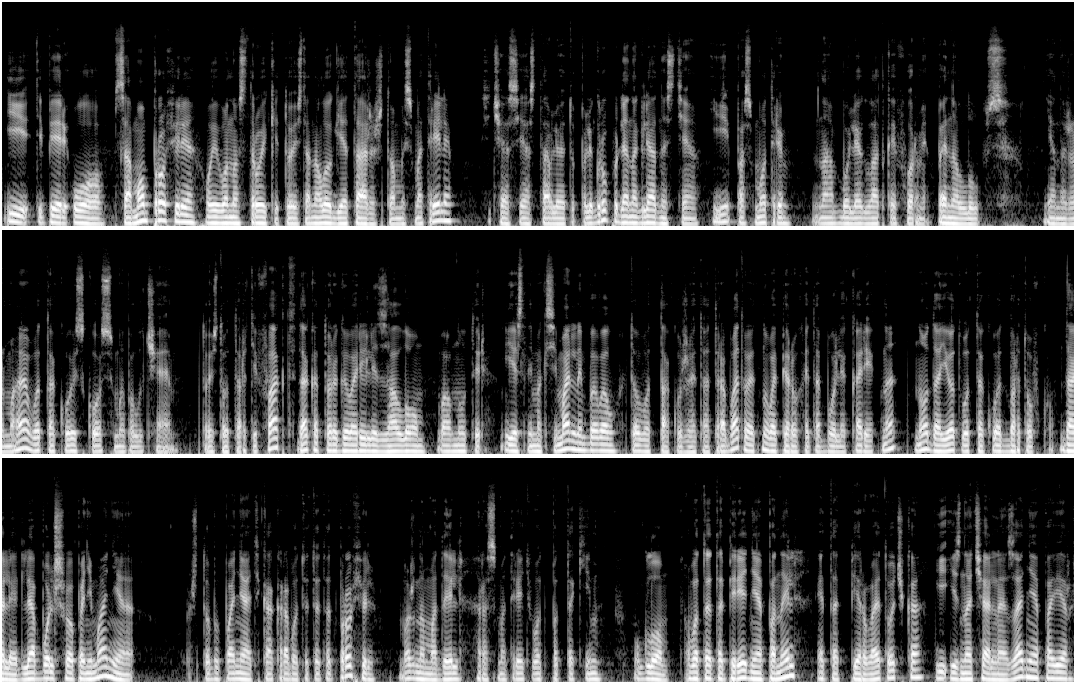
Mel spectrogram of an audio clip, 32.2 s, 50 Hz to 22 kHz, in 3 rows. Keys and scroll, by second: 2.4 ctrl+z, 15.6 ctrl+z.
